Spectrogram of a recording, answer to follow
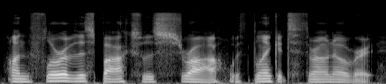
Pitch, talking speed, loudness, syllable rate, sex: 125 Hz, 200 wpm, -18 LUFS, 4.1 syllables/s, male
